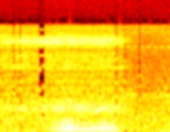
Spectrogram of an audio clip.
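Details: Mother in deep REM sleep with deep breathing and lip blowing: a single low, rumbling snore on a breath in; snoring.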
